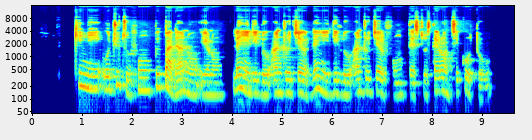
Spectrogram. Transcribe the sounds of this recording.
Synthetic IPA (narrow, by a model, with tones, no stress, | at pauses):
kʰi˦nĩ˧o˧d͡ʒu˦tu˨fũ˦k͡pi˦k͡pa˦˨da˨˦nũ˨i˨ɾ̃ũ˧lɛ˦j̃ĩ˧li˧lo˧ʔã˧ndɾo˧d͡ʒɛ˦˨llɛ˦j̃ĩ˧li˧lo˧ʔã˧n˦dɾo˦d͡ʒɛ˦˨fũ˨˦tɛ˦˧sto˧stɛ˦ɾɔ̃˦˨n̩˨ti˨˦ko˦˨to˨˦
